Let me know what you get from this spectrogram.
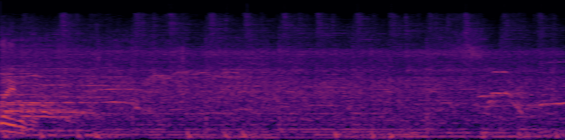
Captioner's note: crowd cheering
